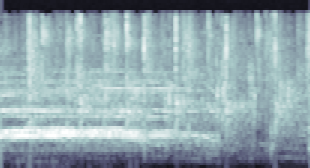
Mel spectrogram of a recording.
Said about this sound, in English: I tell you, it is nicer being cheered than booed. I can tell you that much.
